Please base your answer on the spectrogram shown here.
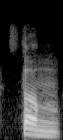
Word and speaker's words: thumb: For example, the words thumb, crumb and limb only gained those Bs at the end to make them match with comb, lamb and womb, which already had them.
